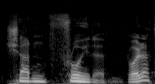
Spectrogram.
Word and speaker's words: Schadenfreude: Schadenfreude.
